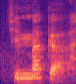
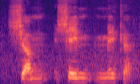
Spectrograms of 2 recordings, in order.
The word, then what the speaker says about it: Xaymaca: Xaymaca. Jamaica. Because the X, I think, is an SH. Because I remember we went to Ishkaret and it was spelled with an Oh, X. okay. So, Xaymaca.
